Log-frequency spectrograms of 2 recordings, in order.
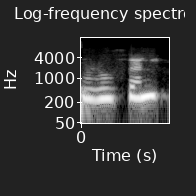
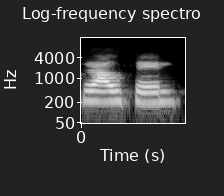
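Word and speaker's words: rufen: রুফেন। রুফেন, নট রাউফেন। ইউ এর রুফেন।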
